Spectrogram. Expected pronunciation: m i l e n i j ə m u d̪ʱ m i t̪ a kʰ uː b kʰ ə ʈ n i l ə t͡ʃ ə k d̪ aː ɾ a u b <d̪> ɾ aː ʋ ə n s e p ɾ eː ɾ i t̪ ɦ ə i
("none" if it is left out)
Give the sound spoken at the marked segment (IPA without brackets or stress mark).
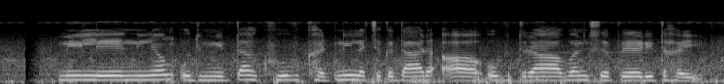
d̪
